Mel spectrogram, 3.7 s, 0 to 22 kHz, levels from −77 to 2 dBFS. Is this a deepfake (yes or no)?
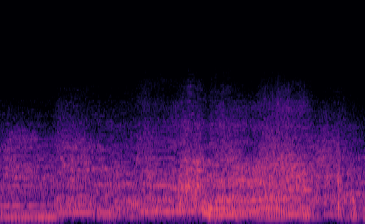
yes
